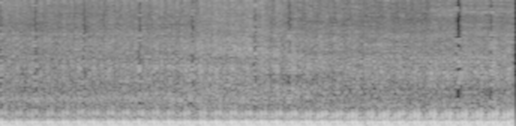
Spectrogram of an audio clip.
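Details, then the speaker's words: Yamaha Thunderace motorcycle being reassembled for its MOT, idling with the fitted exhaust: a loud, uneven low clatter of roughly three loose knocks a second over a steady idle. The owner wonders if something is loose; the source is unknown. "Although it does sound a little bit rattly. So I don't know if there's something loose in there, but anyway."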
